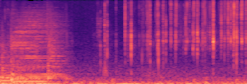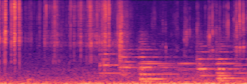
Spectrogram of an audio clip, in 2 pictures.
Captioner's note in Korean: 바스러지는 소리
